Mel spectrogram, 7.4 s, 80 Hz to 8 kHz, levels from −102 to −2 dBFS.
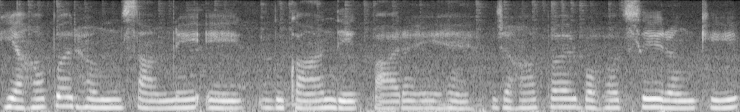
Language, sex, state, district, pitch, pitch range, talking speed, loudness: Hindi, female, Chhattisgarh, Raipur, 200 Hz, 190-210 Hz, 130 wpm, -15 LUFS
